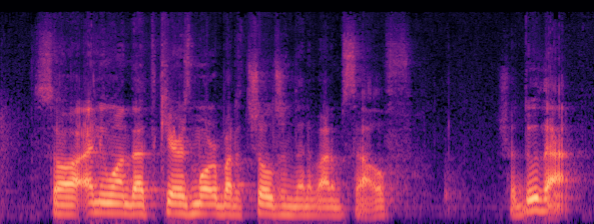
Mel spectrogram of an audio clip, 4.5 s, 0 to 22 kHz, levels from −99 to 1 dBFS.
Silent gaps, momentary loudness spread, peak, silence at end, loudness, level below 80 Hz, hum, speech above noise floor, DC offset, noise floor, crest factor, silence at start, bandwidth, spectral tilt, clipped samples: none; 9 LU; -4 dBFS; 0.15 s; -20 LUFS; -62 dBFS; none; 34 dB; under 0.1%; -54 dBFS; 16 dB; 0.3 s; 17 kHz; -6.5 dB/octave; under 0.1%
